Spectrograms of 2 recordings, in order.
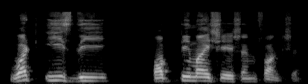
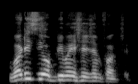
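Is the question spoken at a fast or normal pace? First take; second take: normal; fast. First: The question is spoken at a normal pace. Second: The question is spoken very fast.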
